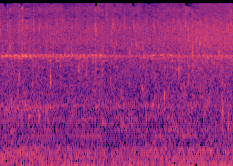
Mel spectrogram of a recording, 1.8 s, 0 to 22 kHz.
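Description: Waterfalls in the video game The Witcher 3: Wild Hunt, set among slender elven bridges, make a steady, faint rush of falling water that stays unbroken and even throughout.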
